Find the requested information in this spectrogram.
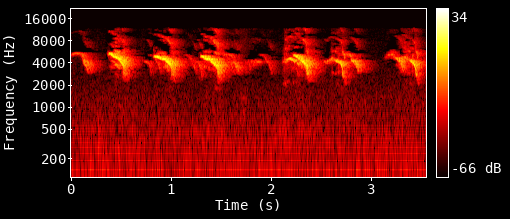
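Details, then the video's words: Black Australorp chicks peeping: high, thin, downward-slurred peeps repeated about twice a second, slightly uneven in rhythm, with no other clear sounds. "Black Australop Chicks"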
